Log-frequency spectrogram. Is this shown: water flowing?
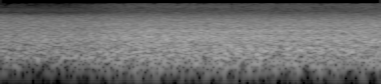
yes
